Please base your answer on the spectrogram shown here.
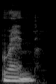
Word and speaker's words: REM: ADM and REM. Pronounce it Adam and Rem.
